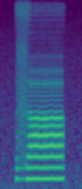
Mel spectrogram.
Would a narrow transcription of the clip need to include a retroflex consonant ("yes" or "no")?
no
